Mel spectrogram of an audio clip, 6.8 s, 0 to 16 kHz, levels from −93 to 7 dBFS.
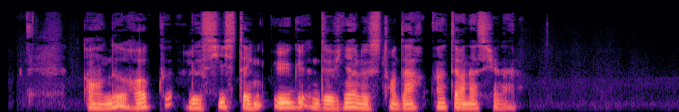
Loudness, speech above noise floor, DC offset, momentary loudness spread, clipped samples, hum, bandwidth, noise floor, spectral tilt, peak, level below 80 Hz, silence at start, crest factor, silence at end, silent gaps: -20 LUFS; 46 dB; under 0.1%; 12 LU; under 0.1%; none; 11.5 kHz; -65 dBFS; -6 dB/octave; -2 dBFS; -42 dBFS; 0.25 s; 20 dB; 1.65 s; none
